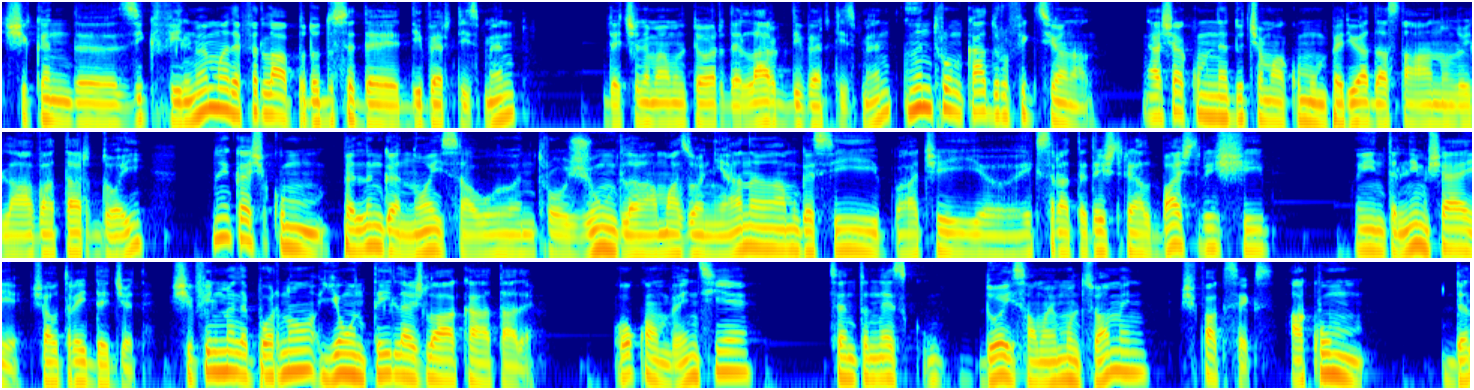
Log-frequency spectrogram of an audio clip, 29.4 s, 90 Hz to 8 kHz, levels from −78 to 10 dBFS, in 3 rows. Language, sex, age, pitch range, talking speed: Romanian, male, 20-39, 110-135 Hz, 170 wpm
